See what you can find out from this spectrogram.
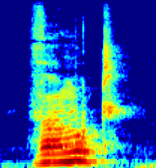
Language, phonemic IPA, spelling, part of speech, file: Dutch, /vərˈmut/, vermoed, verb, Nl-vermoed.ogg
- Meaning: inflection of vermoeden: 1. first-person singular present indicative 2. second-person singular present indicative 3. imperative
